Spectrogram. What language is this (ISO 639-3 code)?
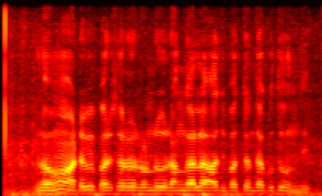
tel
